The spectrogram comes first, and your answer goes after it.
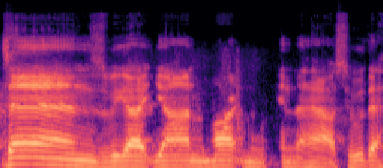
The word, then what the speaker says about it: Martin: yeah and the Mustang it's french-canadian so Martin as we say New England good oh good you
